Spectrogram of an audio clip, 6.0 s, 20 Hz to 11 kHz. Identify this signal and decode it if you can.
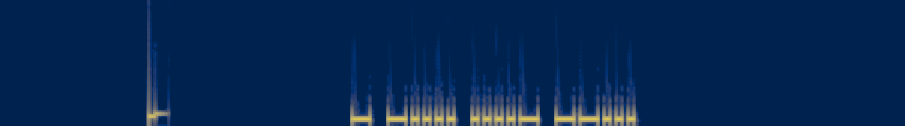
Morse code, heard as a keyed tone, about 30 wpm, 700 Hz. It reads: T647
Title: Numbers - Contest Style - 4-Digit 30wpm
